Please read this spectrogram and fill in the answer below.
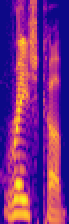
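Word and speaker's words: Rajskub: Rajcub.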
